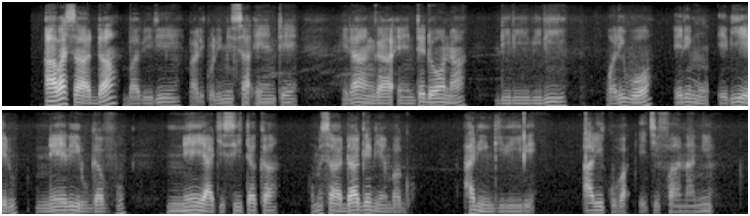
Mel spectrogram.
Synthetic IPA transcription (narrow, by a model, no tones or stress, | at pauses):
aβasaːd̪aβaβiɾiβa̰likṵlimisa̰ʔe̞nte̞̰ː | ɾaŋɡaʔe̞nte̞do̞ːna | ðiɾiːβiɾi | waliwo̞ | e̞ɾimue̞βje̞ːɾu | ne̞ːβiɾuɡavu | ne̞jacisitaka | o̞musaːd̪aɡe̞ːmje̞ːmbaɡo̞ | aliːɲɟiɾiːɾe̞ | alikuβa̰e̞cifaːnani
